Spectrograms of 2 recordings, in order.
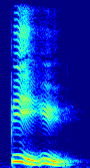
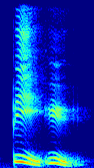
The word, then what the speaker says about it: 碧玉: Please follow me to pronounce it. 碧玉碧玉碧玉 Now let's take 碧 apart to learn more Chinese words.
